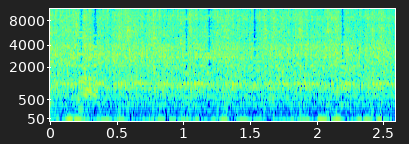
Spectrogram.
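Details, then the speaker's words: 1966 VW Type 3 Fastback, freshly rebuilt larger flat-four, stock carbs, cam break-in run: quiet fairly even idle with faint steady hum and no knocking; sounds healthy, carbs still need tuning. "sounds good does sound good sounds good definitely got a little bit of tuning left on the carbs"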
